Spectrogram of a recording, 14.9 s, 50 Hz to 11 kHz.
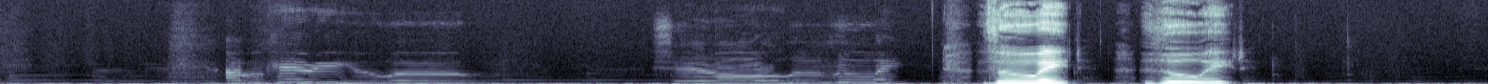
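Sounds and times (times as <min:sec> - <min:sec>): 
voice: 0:09.8 - 0:10.7, 0:11.5 - 0:12.3.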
